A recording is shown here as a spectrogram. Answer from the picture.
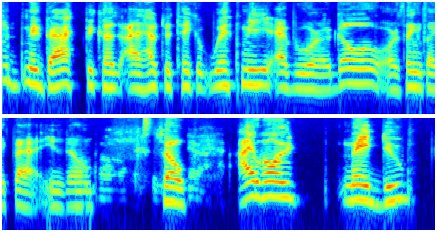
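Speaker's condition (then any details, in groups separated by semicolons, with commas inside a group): Cerebral palsy; from birth, affects muscles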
